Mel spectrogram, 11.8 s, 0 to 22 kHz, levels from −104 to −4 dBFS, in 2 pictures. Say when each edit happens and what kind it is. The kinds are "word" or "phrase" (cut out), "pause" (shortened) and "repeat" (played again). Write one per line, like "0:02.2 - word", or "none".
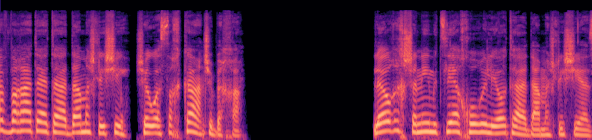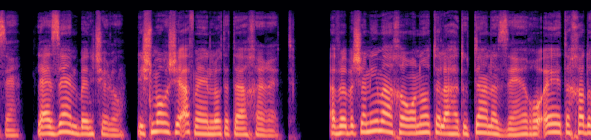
0:01.3 - pause
0:02.0 - word
0:06.2 - pause
0:06.9 - phrase
0:07.2 - pause
0:07.8 - word
0:08.2 - word
0:09.0 - pause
